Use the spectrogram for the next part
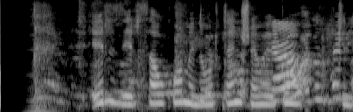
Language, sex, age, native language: Icelandic, male, 12, Icelandic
